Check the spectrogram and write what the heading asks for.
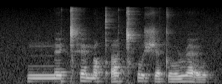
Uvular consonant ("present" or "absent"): present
